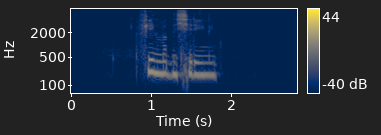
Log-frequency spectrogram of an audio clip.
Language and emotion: Russian, neutral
